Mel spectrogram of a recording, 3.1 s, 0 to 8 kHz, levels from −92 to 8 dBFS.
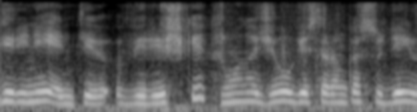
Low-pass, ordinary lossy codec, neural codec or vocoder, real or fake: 7.2 kHz; AAC, 32 kbps; none; real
